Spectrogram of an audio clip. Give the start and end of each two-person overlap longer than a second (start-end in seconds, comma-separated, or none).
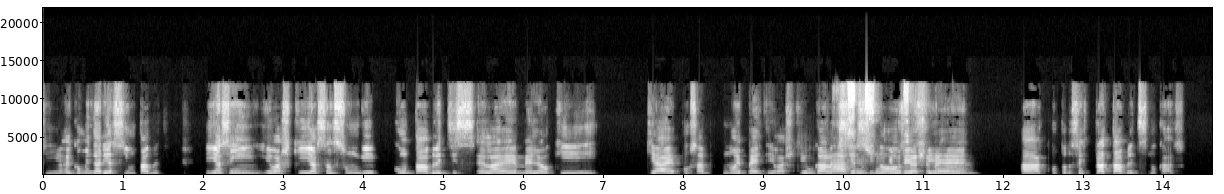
9.8-11.6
